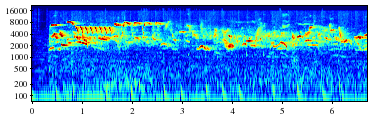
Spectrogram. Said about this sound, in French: Oui, on arrête les oiseaux Blanche-Neige, ça va.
